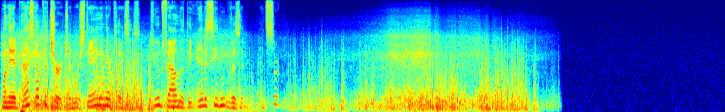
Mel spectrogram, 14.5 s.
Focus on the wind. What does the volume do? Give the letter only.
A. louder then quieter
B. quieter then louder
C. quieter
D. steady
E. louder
B.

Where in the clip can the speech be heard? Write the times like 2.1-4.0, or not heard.
0.0-5.6.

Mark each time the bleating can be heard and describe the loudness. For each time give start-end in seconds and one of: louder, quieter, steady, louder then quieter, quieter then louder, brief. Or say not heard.
not heard.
